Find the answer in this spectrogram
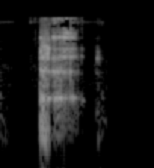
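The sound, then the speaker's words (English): A single loud, close burp rumbles out for about half a second, trailing off with a short throaty tail, with no talking around it. “So, um, Jesus Christ, I can't stop burping.”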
